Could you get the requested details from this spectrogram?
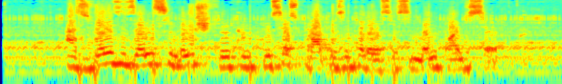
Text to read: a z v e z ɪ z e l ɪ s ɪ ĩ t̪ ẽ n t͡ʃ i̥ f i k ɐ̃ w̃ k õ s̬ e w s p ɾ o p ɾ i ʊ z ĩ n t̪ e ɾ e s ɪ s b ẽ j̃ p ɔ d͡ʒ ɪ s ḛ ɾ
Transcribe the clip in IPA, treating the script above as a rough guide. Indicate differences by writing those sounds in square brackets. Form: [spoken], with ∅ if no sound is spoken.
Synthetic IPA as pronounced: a z v e z ɪ z e l ɪ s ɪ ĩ [d̪] ẽ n t͡ʃ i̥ f i k ɐ̃ w̃ k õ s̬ e w s p ɾ [ɔ] p ɾ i ʊ z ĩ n t̪ e ɾ e s ɪ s b ẽ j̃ p ɔ d͡ʒ ɪ s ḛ ɾ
